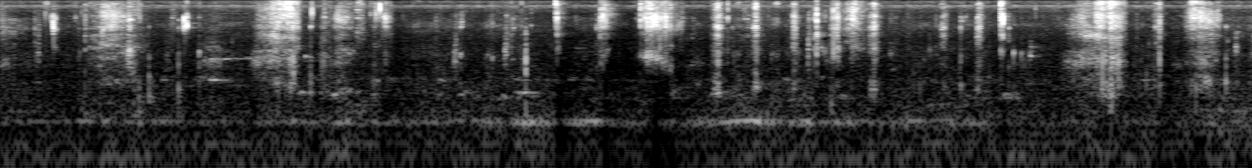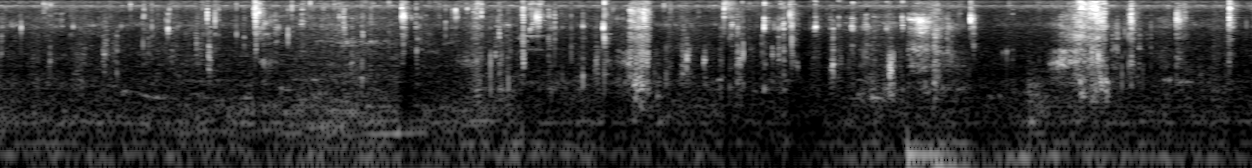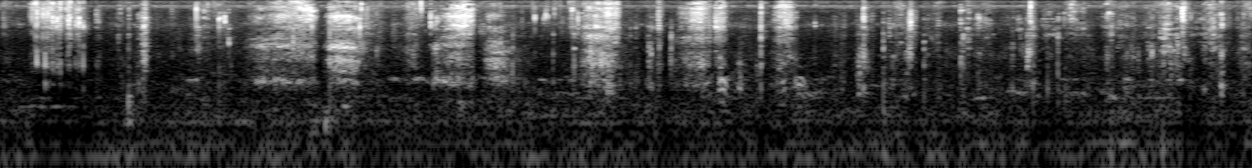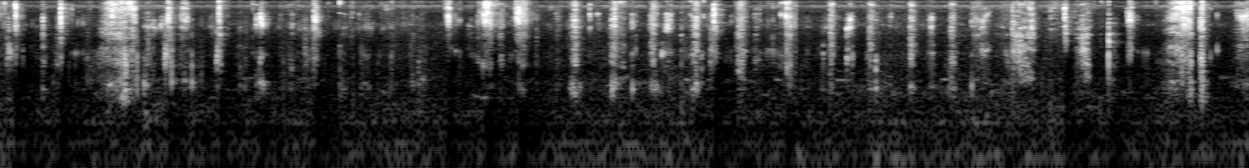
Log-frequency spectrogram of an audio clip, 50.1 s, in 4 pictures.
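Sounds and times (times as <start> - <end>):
person chewing and smacking: 2.7 - 22.4, 23.3 - 50.0
low thump: 21.6 - 23.0.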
